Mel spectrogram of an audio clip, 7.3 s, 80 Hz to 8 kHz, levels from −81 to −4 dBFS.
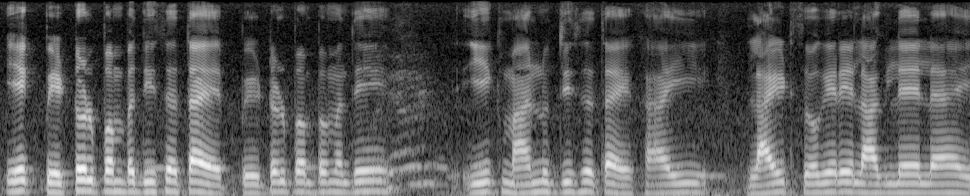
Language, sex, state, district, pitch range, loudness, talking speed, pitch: Marathi, male, Maharashtra, Gondia, 130-150 Hz, -18 LUFS, 150 wpm, 145 Hz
